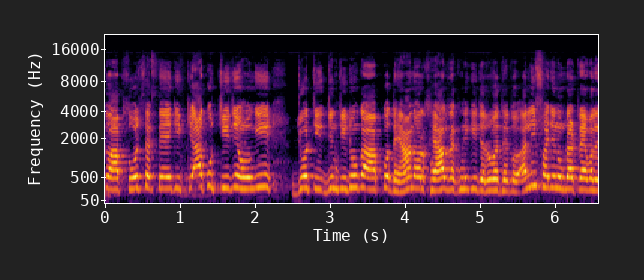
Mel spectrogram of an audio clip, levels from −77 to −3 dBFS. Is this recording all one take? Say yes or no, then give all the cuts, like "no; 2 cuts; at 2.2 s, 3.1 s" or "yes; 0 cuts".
yes; 0 cuts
